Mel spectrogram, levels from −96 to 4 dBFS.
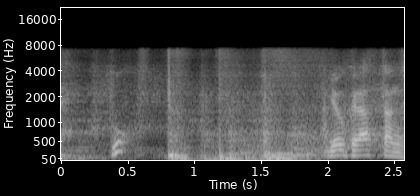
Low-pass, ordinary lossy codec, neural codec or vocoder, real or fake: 7.2 kHz; none; codec, 24 kHz, 0.9 kbps, DualCodec; fake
